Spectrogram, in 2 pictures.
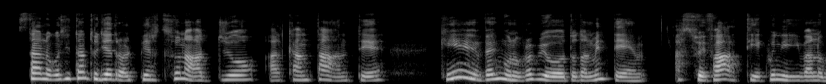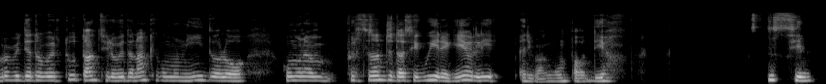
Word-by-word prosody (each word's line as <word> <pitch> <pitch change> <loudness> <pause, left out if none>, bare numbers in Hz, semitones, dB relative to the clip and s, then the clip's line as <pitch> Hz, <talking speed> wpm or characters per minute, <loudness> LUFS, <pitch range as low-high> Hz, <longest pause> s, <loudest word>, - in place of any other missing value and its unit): stanno 260 -3 +4
così 230 +4 +2
tanto 280 -1 +2
dietro 230 -4 +4
al 185 0 -5
personaggio, 215 -1 0
al 180 0 -5
cantante 200 -2 -2 0.5
che 275 0 +3
vengono 225 -2 +3
proprio 200 -5 +3
totalmente 185 -3 -2 0.3
assuefatti 210 -1 +2
e 180 - -3
quindi 210 -1 +1
gli 185 - -3
vanno 185 -1 0
proprio 195 +2 -2
dietro 195 -1 0
per 185 0 0
tutto, 220 -1 -3
anzi 195 -1 -1
lo 170 - -1
vedono 175 +1 -1
anche 200 0 -7
come 180 -1 -4
un 170 -1 -5
idolo, 170 -3 0 0.3
come 185 0 -2
una 185 0 0
un 180 -1 -5
personaggio 200 +2 -1
da 180 -1 +4
seguire 180 0 +1
che 165 - -3
io 205 +1 +3
lì 180 0 0 0.2
rimango 145 -1 -8
un 155 - -4
po': 150 - -5
oddio 155 +2 -2 1.6
Sì, 210 - +5
sì. 180 -4 +1
190 Hz, 155 wpm, -25 LUFS, 180-215 Hz, 1.6 s, Sì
